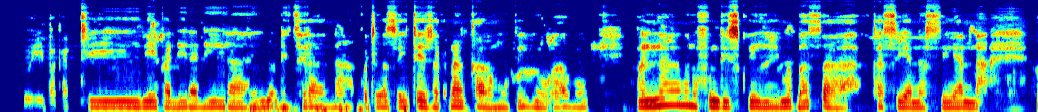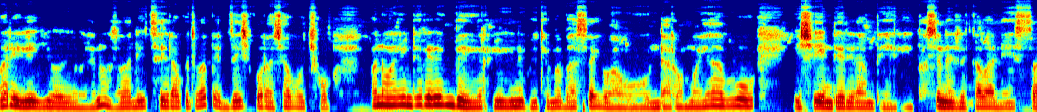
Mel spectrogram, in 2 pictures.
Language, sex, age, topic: Ndau, female, 36-49, education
